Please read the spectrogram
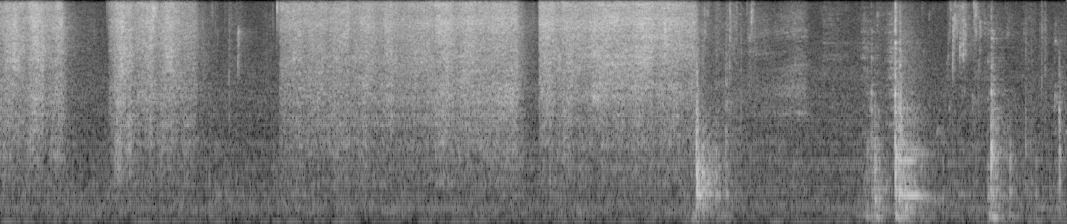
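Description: Pump sprayer wand spraying water onto a plastic scoop coater to rinse off screen-printing emulsion, in several bursts with short breaks over about five seconds. A few sharp knocks follow near the end as the coater is handled in the washout sink.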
